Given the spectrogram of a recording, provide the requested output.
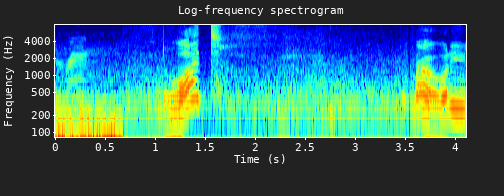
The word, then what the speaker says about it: Ryn: together as well yeah she has like a rin has a little nickname like ryan rin because it's spelled r-y-n and i i just called her ren but her name's rin what bro what are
